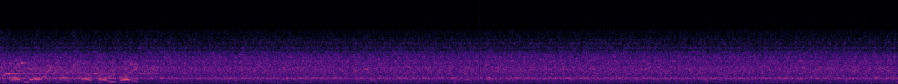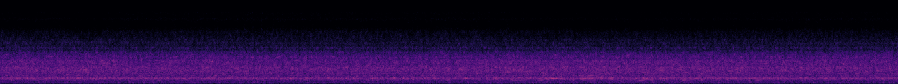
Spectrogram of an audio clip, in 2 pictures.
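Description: A radio hisses with steady static through its loudspeaker.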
